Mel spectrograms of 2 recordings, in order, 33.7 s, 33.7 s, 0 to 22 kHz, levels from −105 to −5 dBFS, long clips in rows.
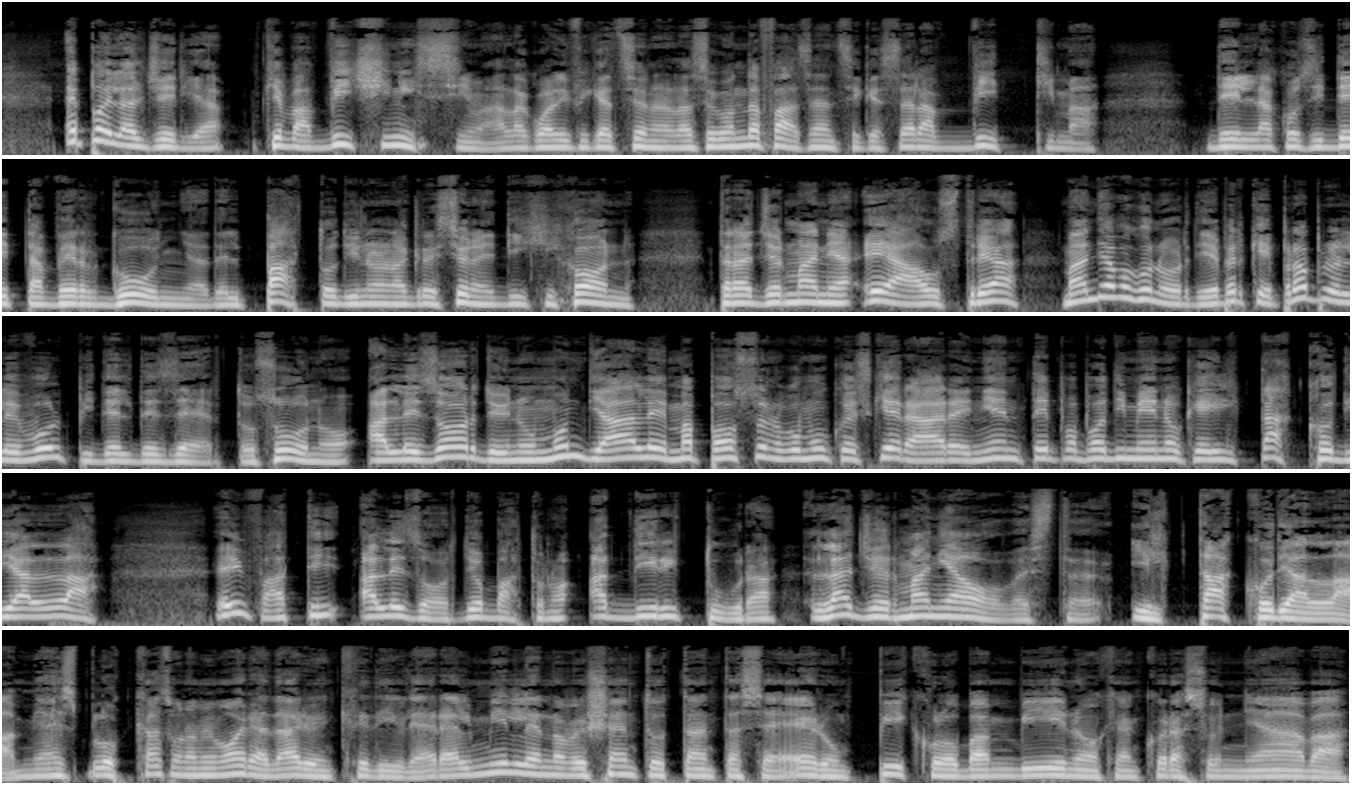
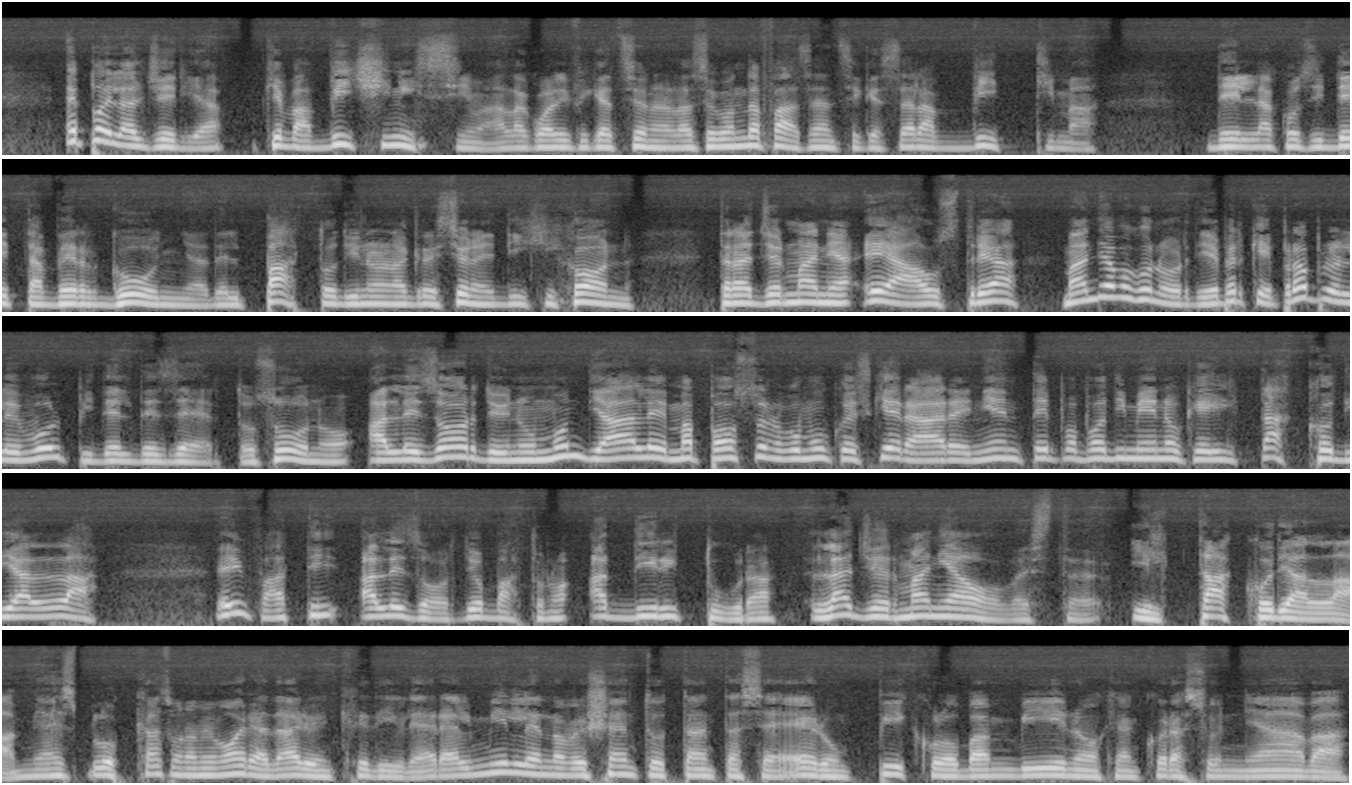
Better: first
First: none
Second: hiss; faint; throughout; 25 dB below the speech

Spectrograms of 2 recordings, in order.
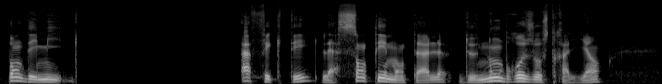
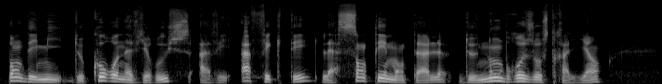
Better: second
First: audio cutting out; at 1 s for 1.5 s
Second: none

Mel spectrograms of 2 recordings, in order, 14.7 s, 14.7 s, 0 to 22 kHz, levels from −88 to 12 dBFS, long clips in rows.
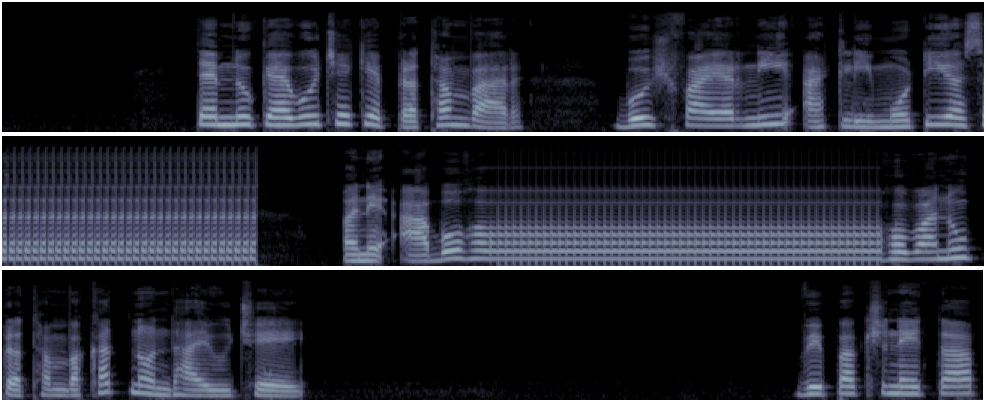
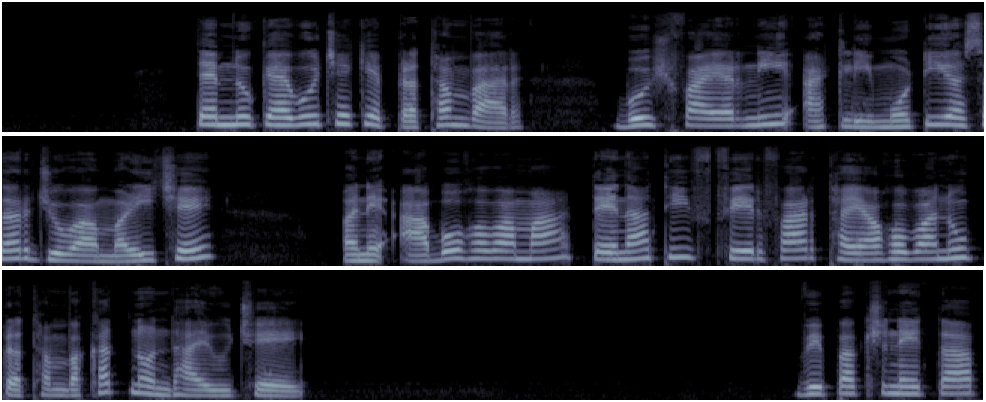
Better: second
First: audio freezing; at 5 s for 1.5 s and at 7.5 s for 2 s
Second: none

